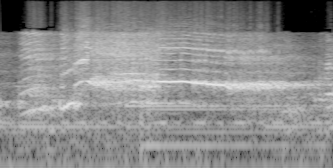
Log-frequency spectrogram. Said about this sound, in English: People, you know, just screaming and writhing in convulsions. And from the virus's perspective, it's trying to drive its host to be more aggressive so that it bites somebody else and spreads more virus.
